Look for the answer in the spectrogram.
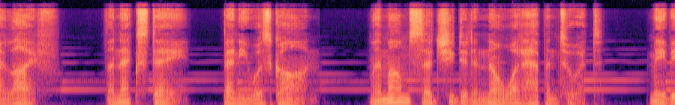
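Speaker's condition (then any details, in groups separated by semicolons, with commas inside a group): No condition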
